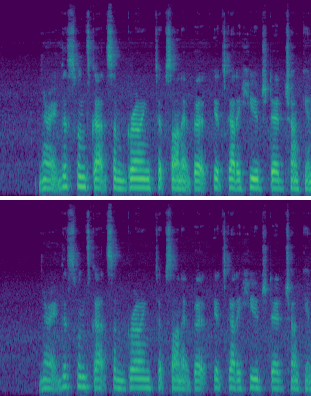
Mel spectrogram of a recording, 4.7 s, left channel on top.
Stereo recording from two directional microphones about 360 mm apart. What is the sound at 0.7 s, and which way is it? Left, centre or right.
Speech, left.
